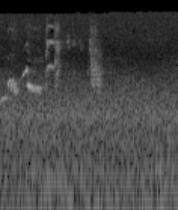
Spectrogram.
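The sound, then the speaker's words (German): Blackbirds sitting under a canopy roof behind warehouses chirp at dawn as the sky grows lighter: a few short whistled notes and quick chirps in the first second or so, set against a steady hiss of background noise with no voices. “Hinter den Lagerhäusern wird der Himmel heller. Im Vordach sitzen die Amseln und spüren's.”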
